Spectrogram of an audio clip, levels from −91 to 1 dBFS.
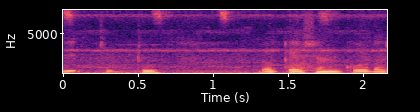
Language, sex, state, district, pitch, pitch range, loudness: Telugu, male, Andhra Pradesh, Sri Satya Sai, 110 Hz, 95-115 Hz, -18 LUFS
